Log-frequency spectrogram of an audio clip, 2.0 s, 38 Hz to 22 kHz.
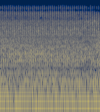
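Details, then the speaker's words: Massey Ferguson 290 tractor diesel after a no-start caused by air drawn into the fuel lines, fixed by bleeding the injectors; even, steady diesel clatter at a settled idle; normal diesel idle. "And that's how you solve it when you've got no start and you've got an air leak. You have to bleed your injectors."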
